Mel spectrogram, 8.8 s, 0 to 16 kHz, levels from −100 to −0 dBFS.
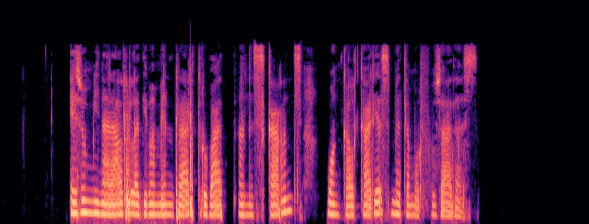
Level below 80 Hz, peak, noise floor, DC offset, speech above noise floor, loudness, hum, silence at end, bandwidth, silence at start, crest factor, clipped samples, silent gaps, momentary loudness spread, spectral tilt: -50 dBFS; 0 dBFS; under -90 dBFS; under 0.1%; over 73 dB; -18 LUFS; none; 1.7 s; 7.8 kHz; 1.05 s; 18 dB; under 0.1%; none; 9 LU; -6 dB/octave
